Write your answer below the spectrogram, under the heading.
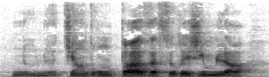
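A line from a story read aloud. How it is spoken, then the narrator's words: Grumbled. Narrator (French): grommela-t-il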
